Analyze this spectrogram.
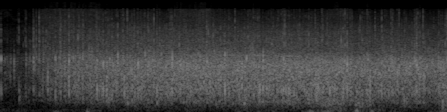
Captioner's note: audience applauds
